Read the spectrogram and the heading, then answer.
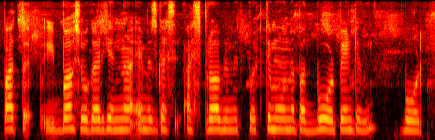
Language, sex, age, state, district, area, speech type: Kashmiri, female, 18-30, Jammu and Kashmir, Budgam, rural, spontaneous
